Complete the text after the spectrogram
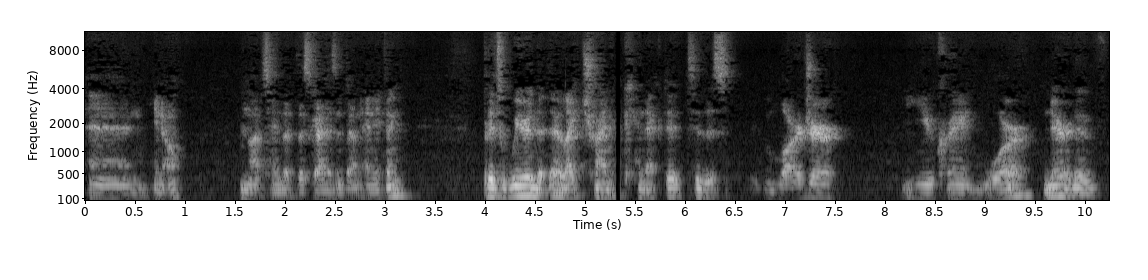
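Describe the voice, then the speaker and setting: A man casually debating politics as a caller, skeptical and halting, feeling his way through each point. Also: lowish voice, vocal fry, sharp tone, slight background noise. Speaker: podcast guest caller. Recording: echoey room, distant from mic.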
